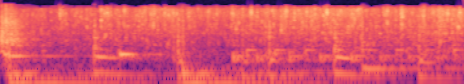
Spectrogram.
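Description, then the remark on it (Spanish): Water runs steadily from a tap, fairly loud, with a continuous splashing gush and shifting gurgling tones as it pours without pause. “Cierra el grifo, no dejes escapar ni una sola gota de agua.”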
